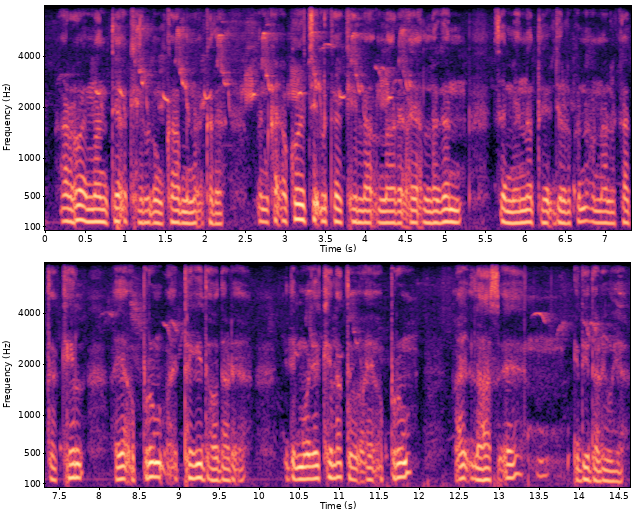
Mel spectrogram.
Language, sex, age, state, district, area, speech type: Santali, male, 30-45, Jharkhand, Pakur, rural, spontaneous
